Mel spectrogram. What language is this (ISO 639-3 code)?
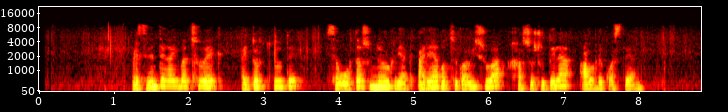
eus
